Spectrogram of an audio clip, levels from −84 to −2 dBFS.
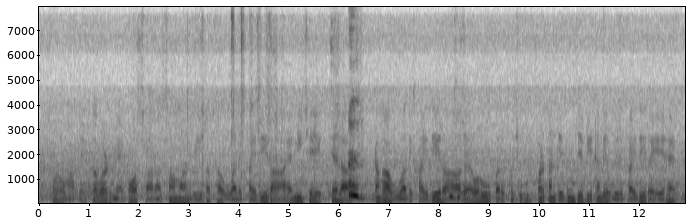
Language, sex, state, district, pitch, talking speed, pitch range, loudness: Hindi, male, Rajasthan, Churu, 120 Hz, 160 wpm, 110-140 Hz, -21 LUFS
